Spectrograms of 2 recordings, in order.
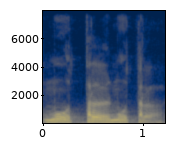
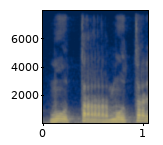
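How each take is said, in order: First: Each word ends with an l sound. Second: Each word ends with an r sound. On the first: A small child who cannot say r says it this way. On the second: This is the intended word.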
